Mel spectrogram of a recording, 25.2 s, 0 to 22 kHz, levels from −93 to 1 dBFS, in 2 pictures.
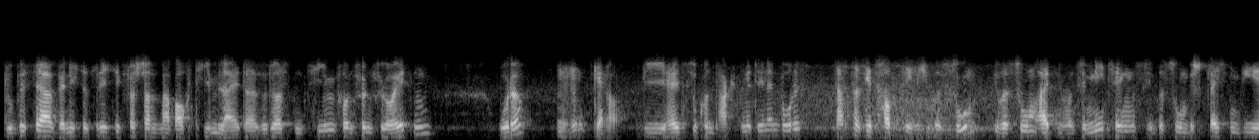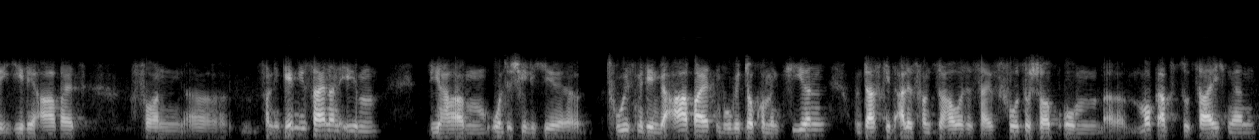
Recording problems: phone-call audio; poor line; nothing above 3.5 kHz
traffic noise; faint; throughout; 25 dB below the speech

